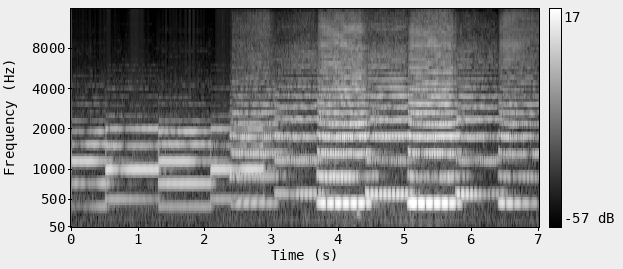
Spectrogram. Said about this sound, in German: Wow, zwei verschiedene Töne waren das jetzt. Warum? Das eine nennt man umgangssprachlich Stadthorn und das andere das Landhorn. Das ist einmal ein Elektrohorn und einmal das Presslufthorn.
